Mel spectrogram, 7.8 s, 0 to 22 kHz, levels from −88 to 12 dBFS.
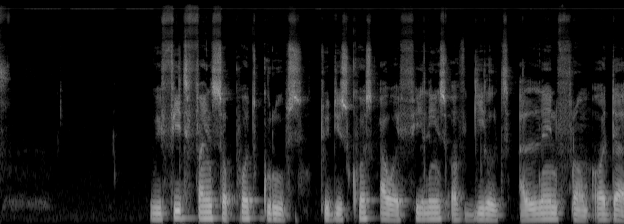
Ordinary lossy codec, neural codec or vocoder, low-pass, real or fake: none; none; 19.8 kHz; real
